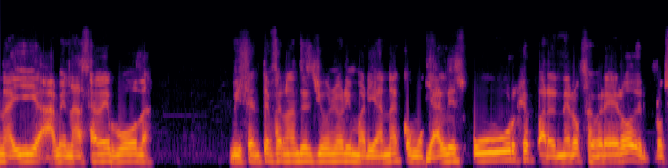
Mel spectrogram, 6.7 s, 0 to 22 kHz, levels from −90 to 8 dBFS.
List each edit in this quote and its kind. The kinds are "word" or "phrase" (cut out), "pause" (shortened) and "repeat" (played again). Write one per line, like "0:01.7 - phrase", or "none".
0:01.1 - phrase
0:04.3 - word

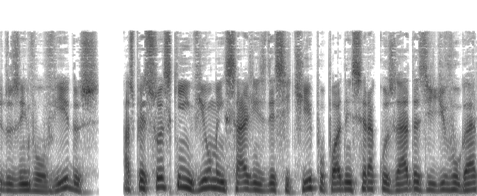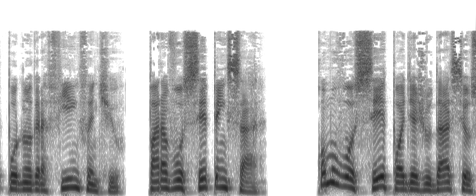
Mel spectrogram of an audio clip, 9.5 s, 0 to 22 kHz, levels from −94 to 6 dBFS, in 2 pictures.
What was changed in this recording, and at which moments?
0:06.1 - pause

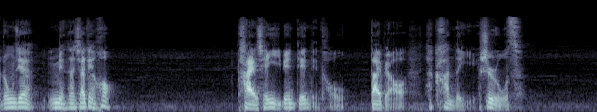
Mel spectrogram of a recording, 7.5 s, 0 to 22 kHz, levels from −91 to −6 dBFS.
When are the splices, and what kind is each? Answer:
none

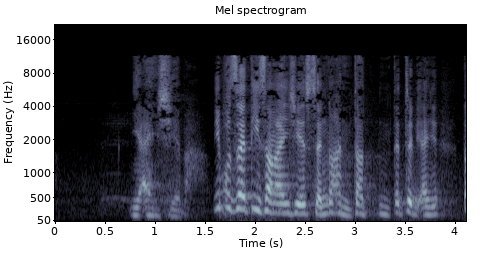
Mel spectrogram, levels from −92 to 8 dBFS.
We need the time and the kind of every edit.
0:01.5 - pause

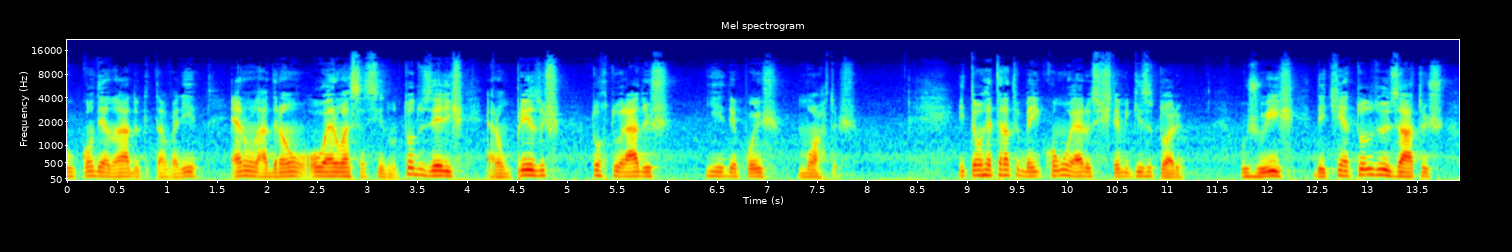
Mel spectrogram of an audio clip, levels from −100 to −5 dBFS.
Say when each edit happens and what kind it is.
0:09.5 - word

